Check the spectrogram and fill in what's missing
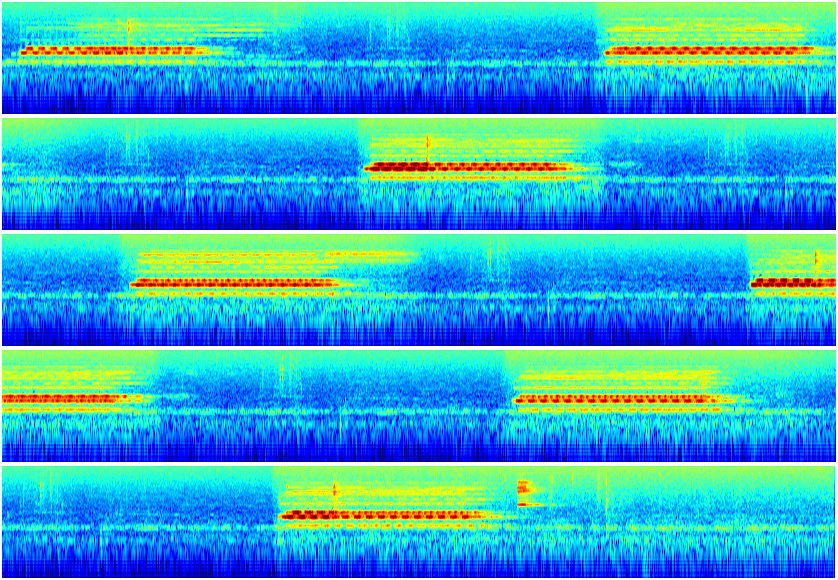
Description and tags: Electronic telephone ring, distant in house
Cordless electronic telephone ringing, distant perspective
call, cordless, electronic, handset, phone, ring, telephone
